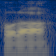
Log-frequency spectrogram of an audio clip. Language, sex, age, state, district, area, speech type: Manipuri, male, 60+, Manipur, Kakching, rural, spontaneous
